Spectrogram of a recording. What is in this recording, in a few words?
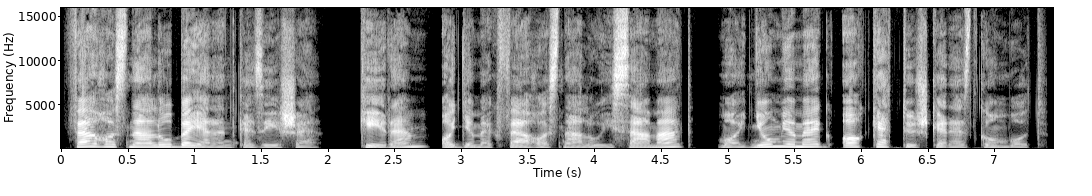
Agent Login, hungarian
